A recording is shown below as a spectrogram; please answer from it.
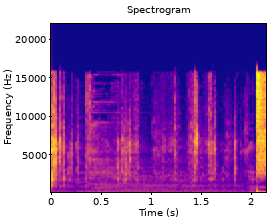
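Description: Foil snack wrapper crinkling and crackling in the hands as it is folded up, a run of small irregular clicks over a steady low hum inside a car.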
